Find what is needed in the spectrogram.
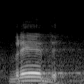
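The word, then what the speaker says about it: breathe: इसमें ई जोड़ना पड़ेगा अब इसका उच्चारण होगा ब्रेथ पहले इसका उच्चारण क्या था ब्रीत अब क्या है ब्रेथ है तो जहां तक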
